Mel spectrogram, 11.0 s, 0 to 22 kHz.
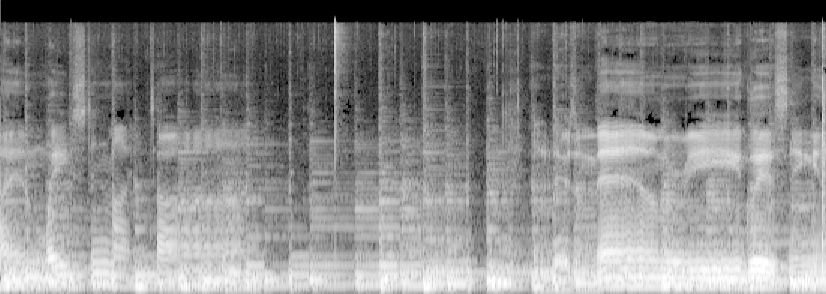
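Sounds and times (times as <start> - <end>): acoustic guitar: 0.0 - 11.0
man singing long note: 7.1 - 11.0.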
